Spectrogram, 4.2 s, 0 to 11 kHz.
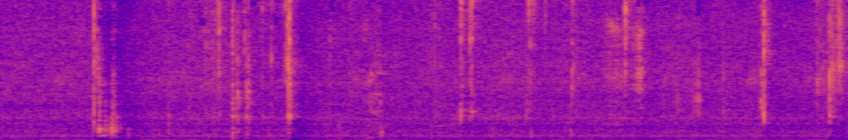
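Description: Scattered sharp clicks and small scrapes of a suction cup and plastic pry pick working at the edge of a Realme C15's cracked display, which is still stiff and not yet coming free. The loudest click comes about half a second in.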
